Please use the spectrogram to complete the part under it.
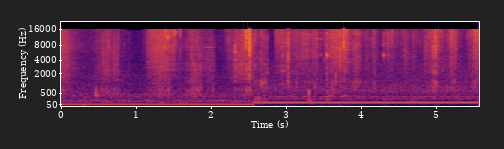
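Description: Sticky slime squishes and crackles under pressing hands.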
